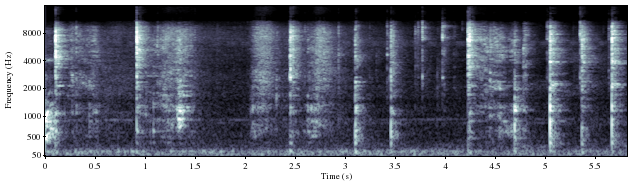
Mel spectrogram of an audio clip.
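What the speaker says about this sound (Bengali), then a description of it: "হালকা একটু নাড়াচাড়া করে দেব" Grated carrot is stirred in a pan for carrot laddu, producing a rhythmic run of about a dozen close scraping strokes of a spoon against metal over a light sizzle.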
